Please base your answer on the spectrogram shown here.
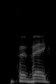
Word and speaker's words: Vivek: okay there we go Vivek Rama Swami um we just want to play oh yeah I'm sorry his name rhymes with cake I should have known the vague chromosome this way with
